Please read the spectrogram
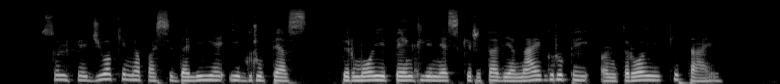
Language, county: Lithuanian, Šiauliai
